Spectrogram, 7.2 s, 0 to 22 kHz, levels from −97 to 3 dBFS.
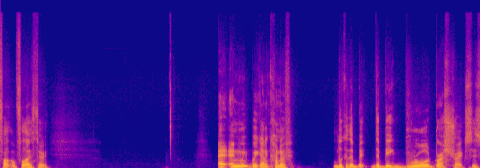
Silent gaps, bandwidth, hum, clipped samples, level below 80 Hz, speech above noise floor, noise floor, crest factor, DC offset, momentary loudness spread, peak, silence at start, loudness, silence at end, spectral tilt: none; 16 kHz; none; under 0.1%; -68 dBFS; 62 dB; -80 dBFS; 18 dB; under 0.1%; 10 LU; -2 dBFS; 0 s; -19 LUFS; 0 s; -6.5 dB/octave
